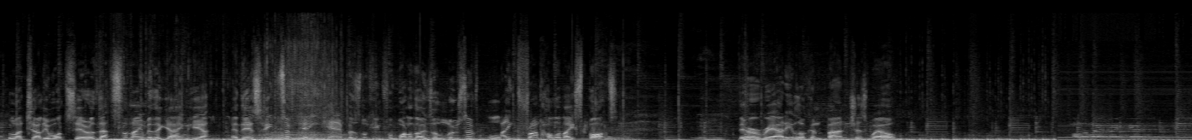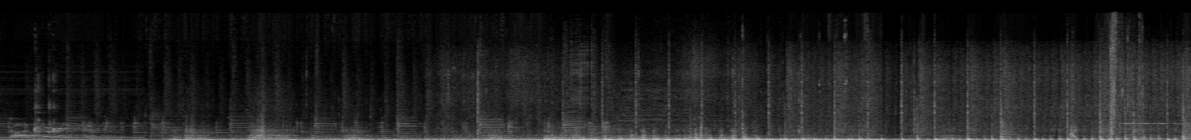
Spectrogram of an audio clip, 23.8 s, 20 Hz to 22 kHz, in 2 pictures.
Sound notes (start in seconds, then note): 19.7 still being rowdy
